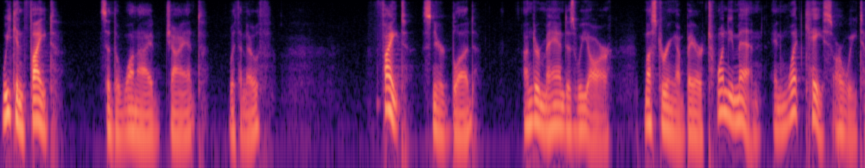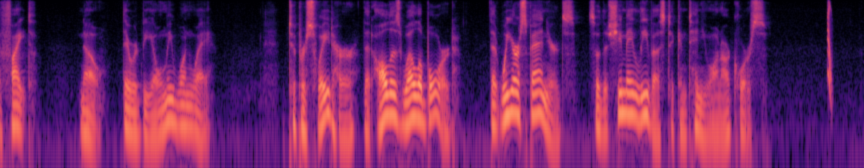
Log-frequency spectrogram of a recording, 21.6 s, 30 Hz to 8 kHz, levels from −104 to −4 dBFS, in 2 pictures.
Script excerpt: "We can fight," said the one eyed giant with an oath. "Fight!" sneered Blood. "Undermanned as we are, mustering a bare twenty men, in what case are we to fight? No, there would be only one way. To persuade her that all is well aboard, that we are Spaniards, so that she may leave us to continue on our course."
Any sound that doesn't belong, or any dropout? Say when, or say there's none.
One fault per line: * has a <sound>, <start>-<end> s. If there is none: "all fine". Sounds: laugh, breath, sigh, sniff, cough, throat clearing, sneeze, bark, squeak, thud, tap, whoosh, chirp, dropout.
* has a chirp, 21.2-21.2 s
